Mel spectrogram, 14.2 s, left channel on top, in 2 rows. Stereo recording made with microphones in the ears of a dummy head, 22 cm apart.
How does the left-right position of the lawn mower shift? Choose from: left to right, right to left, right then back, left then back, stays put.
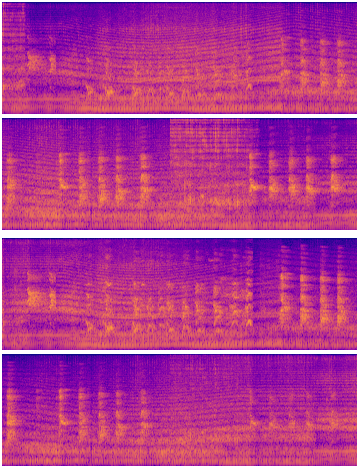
left then back.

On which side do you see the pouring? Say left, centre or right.
left.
